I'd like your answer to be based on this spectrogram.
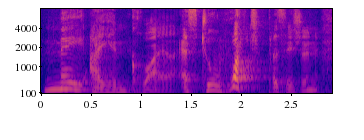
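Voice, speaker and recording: A man playing a menacing, coldly polite criminal mastermind in a radio drama, speaking formally and deliberately. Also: medium pitch, huge pitch swings. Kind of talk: stage-style radio drama acting.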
